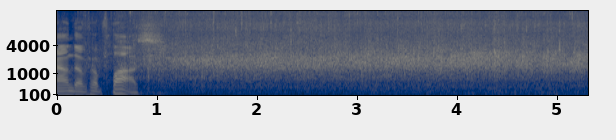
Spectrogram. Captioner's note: audience applauding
